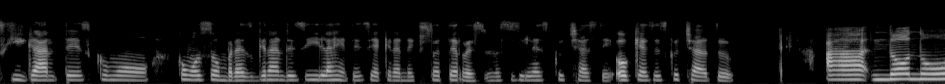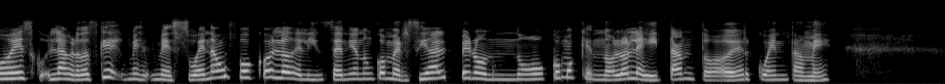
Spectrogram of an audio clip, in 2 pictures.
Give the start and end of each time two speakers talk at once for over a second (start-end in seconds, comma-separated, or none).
none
